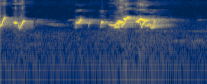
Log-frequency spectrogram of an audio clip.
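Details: Kutilang emas mata putih bulbul on a songbird-training master recording, singing a quick run of liquid, bubbling whistles. The run breaks after a short gap and resumes as a longer, rolling warble that fades out.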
